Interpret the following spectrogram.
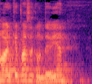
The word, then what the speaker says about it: Debian: Algunos lo pronuncian Debian, otros lo pronuncian Debian. En México se pronuncia Debian. Yo he hablado con colegas mexicanos y dicen Debian, me dicen Debian. Yo lo digo Debian, pues no es una cuestión, digamos, tan complicada.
